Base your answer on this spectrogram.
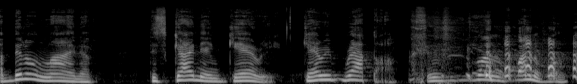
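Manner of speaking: put-on English accent. Retelling what she said about finding gary online: put-on english accent. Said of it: "I like the accent".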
